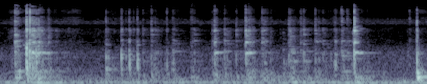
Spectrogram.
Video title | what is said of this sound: St. Paul Volunteer Shift: Pre-K Fields | shake it up, wait till you hear the widget, then continue for about a minute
